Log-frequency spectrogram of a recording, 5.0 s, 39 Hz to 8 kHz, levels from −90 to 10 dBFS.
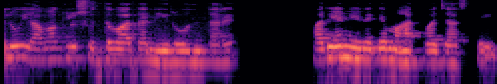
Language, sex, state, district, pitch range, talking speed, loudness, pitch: Kannada, female, Karnataka, Mysore, 160-195 Hz, 110 wpm, -26 LUFS, 180 Hz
